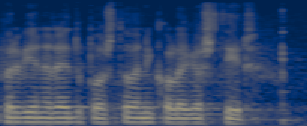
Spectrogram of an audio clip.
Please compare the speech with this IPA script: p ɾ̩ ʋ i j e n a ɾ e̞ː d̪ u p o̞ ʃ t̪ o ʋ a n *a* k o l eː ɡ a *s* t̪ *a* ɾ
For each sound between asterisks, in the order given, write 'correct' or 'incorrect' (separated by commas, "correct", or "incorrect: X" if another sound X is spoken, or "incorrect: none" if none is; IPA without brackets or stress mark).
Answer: incorrect: i, incorrect: ʃ, incorrect: i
